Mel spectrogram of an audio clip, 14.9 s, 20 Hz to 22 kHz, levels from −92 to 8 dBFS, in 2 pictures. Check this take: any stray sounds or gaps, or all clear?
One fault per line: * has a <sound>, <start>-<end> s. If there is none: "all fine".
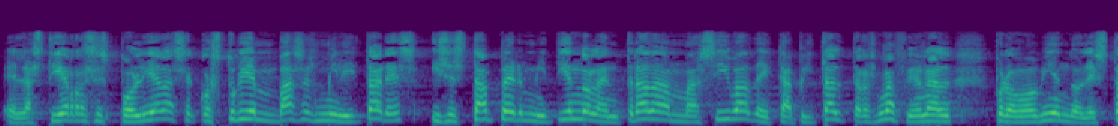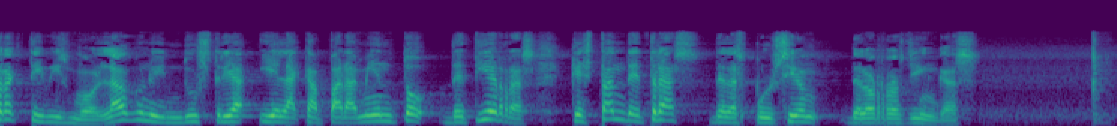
* has a thud, 14.7-14.9 s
